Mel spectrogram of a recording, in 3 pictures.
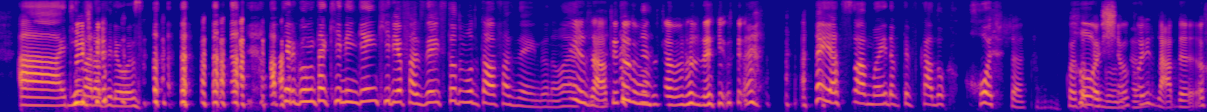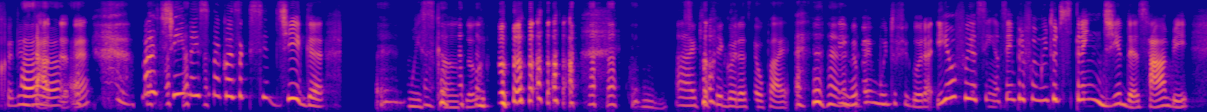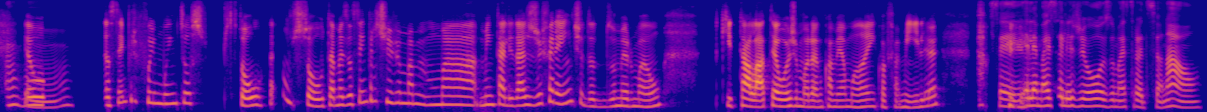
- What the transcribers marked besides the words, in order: laugh; laugh; chuckle; laughing while speaking: "fazendo"; put-on voice: "Imagina, isso não é uma coisa que se diga"; laugh; laugh; chuckle
- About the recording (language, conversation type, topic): Portuguese, podcast, Como foi sair da casa dos seus pais pela primeira vez?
